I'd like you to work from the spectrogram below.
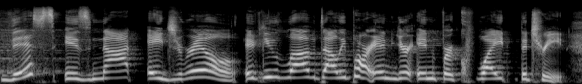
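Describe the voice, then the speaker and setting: A woman speaks very slowly in a raised, projected voice with ordinary pitch variation. Music plays in the background. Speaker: podcast host. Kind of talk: scripted news roundup. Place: kitchen. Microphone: studio mic.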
